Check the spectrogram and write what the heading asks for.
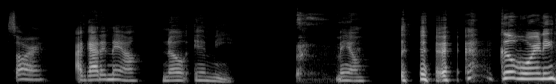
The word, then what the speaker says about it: Naomi: how you say it I really think so no Emy because no Emy no Emy I like that that's pretty I like that okay my bad sorry I got it now no Emy ma'am good morning T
